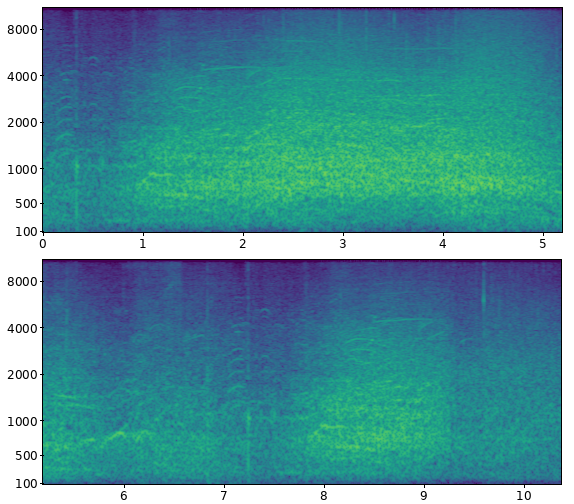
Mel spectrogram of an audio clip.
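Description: A large crowd cheers and applauds loudly, swelling and fading.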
